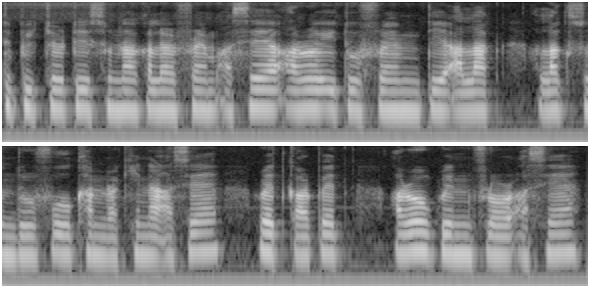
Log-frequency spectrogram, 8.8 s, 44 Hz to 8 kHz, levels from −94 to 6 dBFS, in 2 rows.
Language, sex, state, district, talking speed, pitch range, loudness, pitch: Nagamese, male, Nagaland, Kohima, 150 wpm, 145-155 Hz, -19 LUFS, 150 Hz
